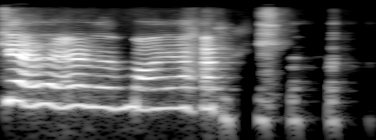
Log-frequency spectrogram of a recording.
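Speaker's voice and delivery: crazed, frantic shriek, very high and loud. Retelling punching the attic wall at a scraping noise, reenacting a frantic yell. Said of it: "So like a crazy woman, I'm like punching the wall".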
